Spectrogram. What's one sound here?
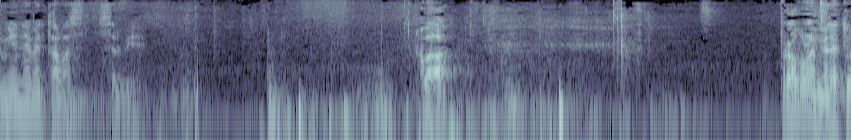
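A man speaks into a microphone at a measured pace, heard through a loudspeaker in a room.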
